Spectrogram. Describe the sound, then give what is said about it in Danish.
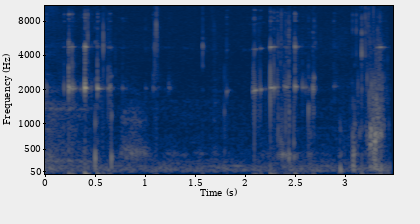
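A few ice cubes clink and rattle against a glass of light iced coffee drink in several quick, bright bursts, fairly quiet, with brief pauses between clusters of tinkling. “Der er et par isterninger i, og øh, jeg har sådan lyst til at dufte til det.”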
